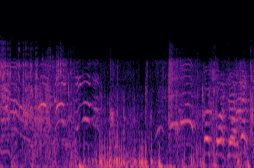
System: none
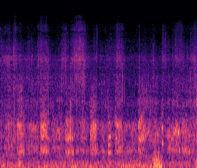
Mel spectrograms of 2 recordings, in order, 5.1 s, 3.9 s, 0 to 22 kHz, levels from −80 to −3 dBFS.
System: vocoder, BigVGAN v2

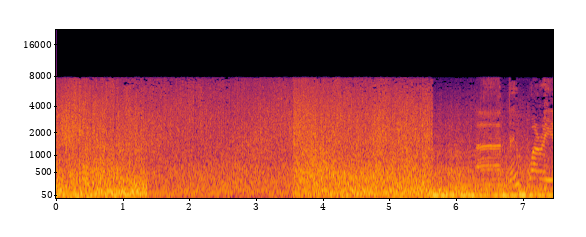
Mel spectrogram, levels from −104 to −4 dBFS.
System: none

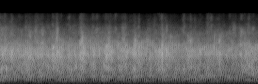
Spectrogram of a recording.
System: vocoder, Vocos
